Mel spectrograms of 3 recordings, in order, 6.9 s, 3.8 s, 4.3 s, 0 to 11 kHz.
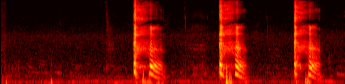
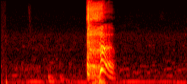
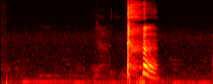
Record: {"three_cough_length": "6.9 s", "three_cough_amplitude": 6675, "three_cough_signal_mean_std_ratio": 0.3, "cough_length": "3.8 s", "cough_amplitude": 5465, "cough_signal_mean_std_ratio": 0.3, "exhalation_length": "4.3 s", "exhalation_amplitude": 5223, "exhalation_signal_mean_std_ratio": 0.23, "survey_phase": "beta (2021-08-13 to 2022-03-07)", "age": "45-64", "gender": "Female", "wearing_mask": "No", "symptom_cough_any": true, "symptom_onset": "3 days", "smoker_status": "Never smoked", "respiratory_condition_asthma": false, "respiratory_condition_other": false, "recruitment_source": "Test and Trace", "submission_delay": "2 days", "covid_test_result": "Positive", "covid_test_method": "RT-qPCR", "covid_ct_value": 22.5, "covid_ct_gene": "ORF1ab gene"}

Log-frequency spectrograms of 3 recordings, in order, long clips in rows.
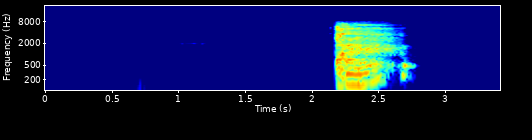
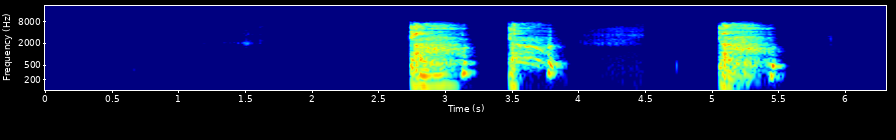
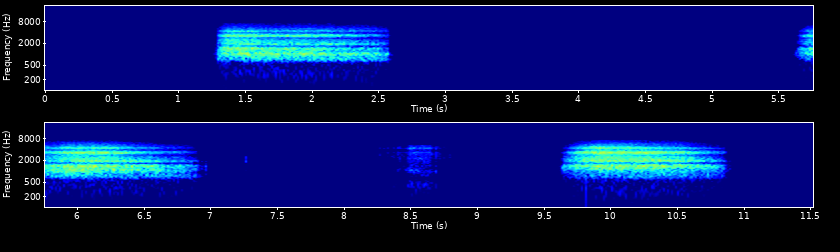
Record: {"cough_length": "3.4 s", "cough_amplitude": 27027, "cough_signal_mean_std_ratio": 0.27, "three_cough_length": "6.3 s", "three_cough_amplitude": 25732, "three_cough_signal_mean_std_ratio": 0.33, "exhalation_length": "11.5 s", "exhalation_amplitude": 4267, "exhalation_signal_mean_std_ratio": 0.45, "survey_phase": "beta (2021-08-13 to 2022-03-07)", "age": "18-44", "gender": "Female", "wearing_mask": "No", "symptom_runny_or_blocked_nose": true, "symptom_sore_throat": true, "symptom_fatigue": true, "symptom_other": true, "symptom_onset": "3 days", "smoker_status": "Never smoked", "respiratory_condition_asthma": true, "respiratory_condition_other": false, "recruitment_source": "Test and Trace", "submission_delay": "1 day", "covid_test_result": "Positive", "covid_test_method": "RT-qPCR", "covid_ct_value": 15.2, "covid_ct_gene": "ORF1ab gene"}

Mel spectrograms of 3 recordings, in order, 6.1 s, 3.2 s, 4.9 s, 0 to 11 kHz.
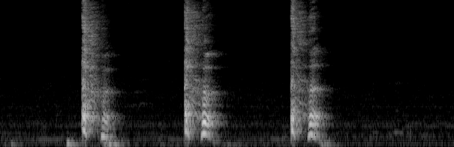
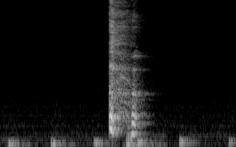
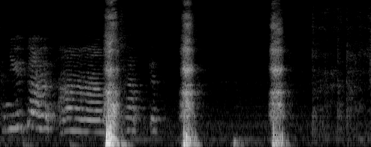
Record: {"three_cough_length": "6.1 s", "three_cough_amplitude": 7417, "three_cough_signal_mean_std_ratio": 0.34, "cough_length": "3.2 s", "cough_amplitude": 11640, "cough_signal_mean_std_ratio": 0.31, "exhalation_length": "4.9 s", "exhalation_amplitude": 13063, "exhalation_signal_mean_std_ratio": 0.29, "survey_phase": "alpha (2021-03-01 to 2021-08-12)", "age": "45-64", "gender": "Male", "wearing_mask": "No", "symptom_none": true, "smoker_status": "Ex-smoker", "respiratory_condition_asthma": false, "respiratory_condition_other": false, "recruitment_source": "REACT", "submission_delay": "2 days", "covid_test_result": "Negative", "covid_test_method": "RT-qPCR"}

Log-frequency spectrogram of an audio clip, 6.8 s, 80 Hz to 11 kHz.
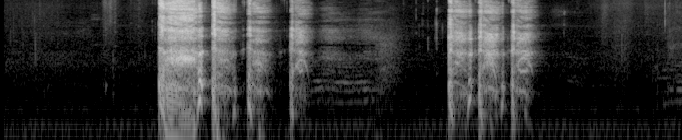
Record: {"cough_length": "6.8 s", "cough_amplitude": 13637, "cough_signal_mean_std_ratio": 0.35, "survey_phase": "beta (2021-08-13 to 2022-03-07)", "age": "18-44", "gender": "Female", "wearing_mask": "No", "symptom_cough_any": true, "symptom_new_continuous_cough": true, "symptom_runny_or_blocked_nose": true, "symptom_fatigue": true, "symptom_fever_high_temperature": true, "symptom_headache": true, "symptom_change_to_sense_of_smell_or_taste": true, "symptom_loss_of_taste": true, "symptom_onset": "3 days", "smoker_status": "Never smoked", "respiratory_condition_asthma": false, "respiratory_condition_other": false, "recruitment_source": "Test and Trace", "submission_delay": "2 days", "covid_test_result": "Positive", "covid_test_method": "RT-qPCR", "covid_ct_value": 27.5, "covid_ct_gene": "N gene"}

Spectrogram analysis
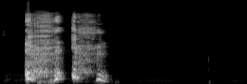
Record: {"cough_length": "2.5 s", "cough_amplitude": 32672, "cough_signal_mean_std_ratio": 0.37, "survey_phase": "beta (2021-08-13 to 2022-03-07)", "age": "45-64", "gender": "Female", "wearing_mask": "No", "symptom_cough_any": true, "symptom_runny_or_blocked_nose": true, "symptom_abdominal_pain": true, "symptom_diarrhoea": true, "symptom_headache": true, "symptom_other": true, "smoker_status": "Ex-smoker", "respiratory_condition_asthma": false, "respiratory_condition_other": false, "recruitment_source": "Test and Trace", "submission_delay": "2 days", "covid_test_result": "Positive", "covid_test_method": "RT-qPCR", "covid_ct_value": 19.3, "covid_ct_gene": "ORF1ab gene"}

